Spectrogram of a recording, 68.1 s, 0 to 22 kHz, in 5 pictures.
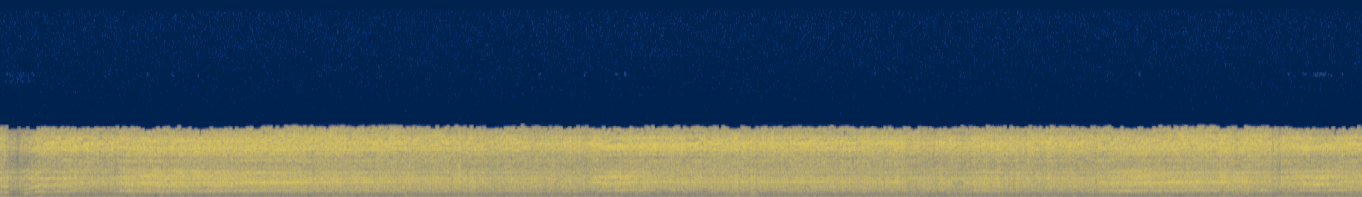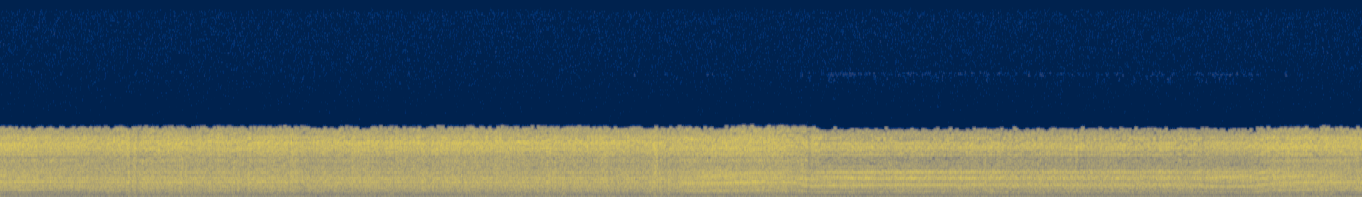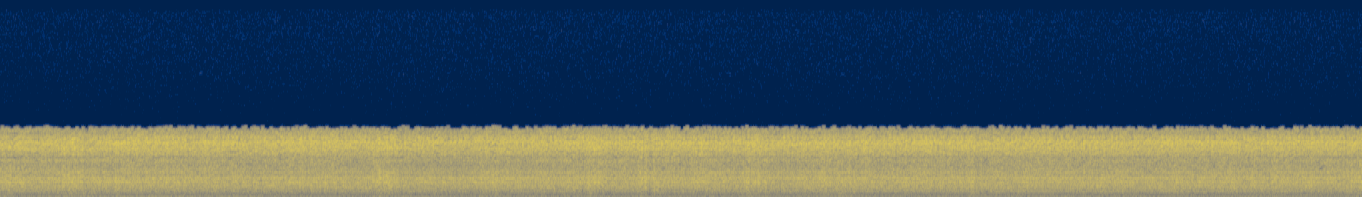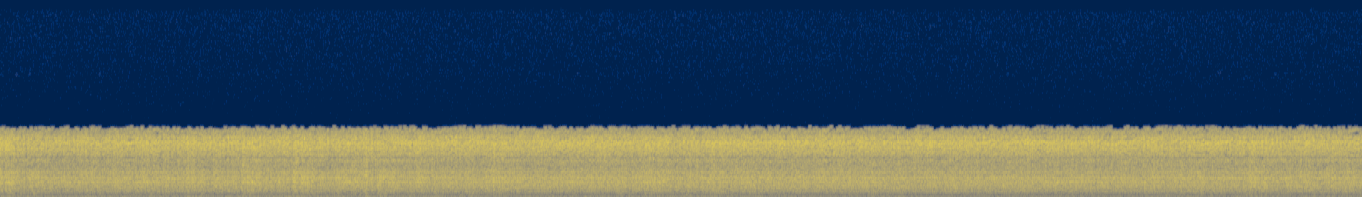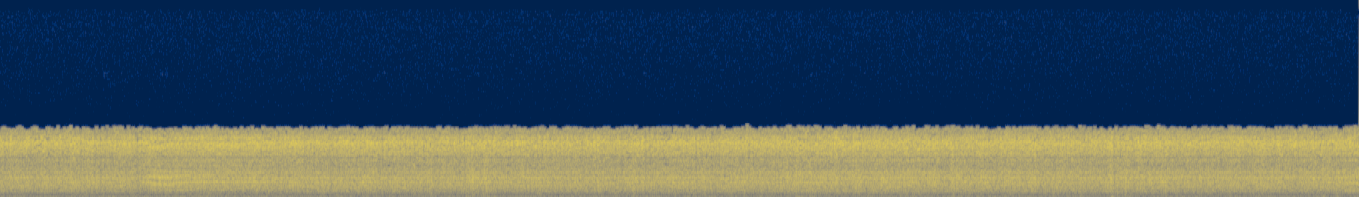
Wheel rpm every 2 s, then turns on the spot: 170, 220, 230, 230, 230, 230, 230, 230, 230, 230, 230, 170, 160, 200, 230, 230, 230, 230, 230, 240, 230, 230, 230, 230, 230, 240, 230, 230, 230, 230, 230, 230, 240, 230.
none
